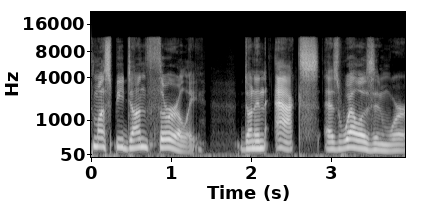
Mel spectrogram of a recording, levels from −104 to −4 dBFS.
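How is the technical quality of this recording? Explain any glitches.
No glitches can be heard anywhere in the recording, and the signal stays continuous and intact throughout.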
